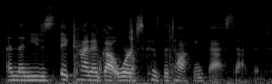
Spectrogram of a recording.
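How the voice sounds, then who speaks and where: A woman's voice: medium pitch, fast, slight background noise. A woman producer asking a guest questions on a live show, bubbly and giggly.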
